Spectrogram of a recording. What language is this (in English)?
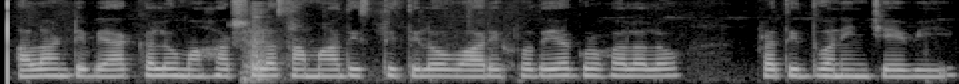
Telugu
